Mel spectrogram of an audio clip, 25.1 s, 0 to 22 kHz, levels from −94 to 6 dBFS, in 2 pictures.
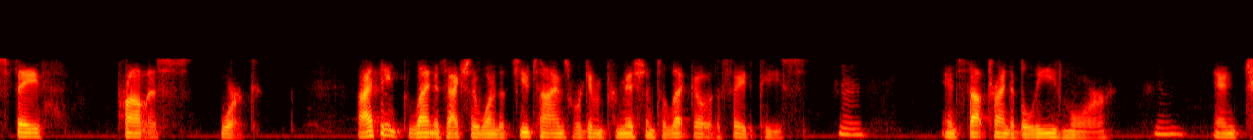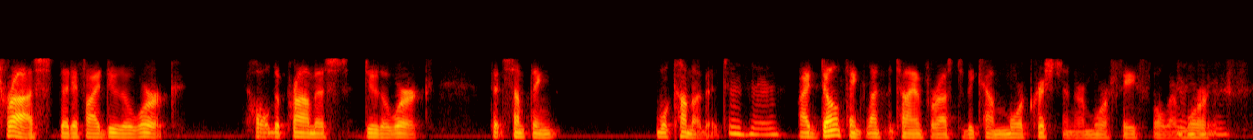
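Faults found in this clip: G.729 codec, whole clip. Speech band-limited, nothing above 4 kHz. Rough, slightly synthetic texture, plainly audible. Cause: 8 kbit/s G.729A encoding, rebuilding speech from a vocal tract filter, pitch predictor and sparse pulses per 10 ms frame.

VoIP packet loss concealed by the speech codec, six events: 1.41–1.56, 3.82–3.94, 7.03–7.13, 15.11–15.24, 21.35–21.46, 23.11–23.20 s. Audio smeared into a fading, stretched sound, then weak recovery. Lost spans 60, 20, 20, 40, 60, 40 ms. These fit one to three 20 ms packets. Decoder extrapolated its last pitch and filter.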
